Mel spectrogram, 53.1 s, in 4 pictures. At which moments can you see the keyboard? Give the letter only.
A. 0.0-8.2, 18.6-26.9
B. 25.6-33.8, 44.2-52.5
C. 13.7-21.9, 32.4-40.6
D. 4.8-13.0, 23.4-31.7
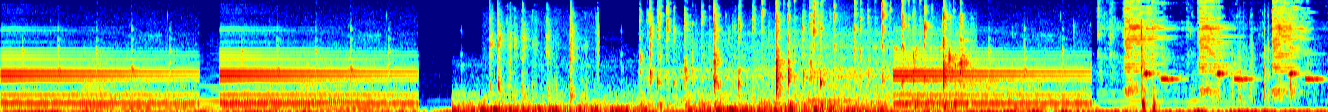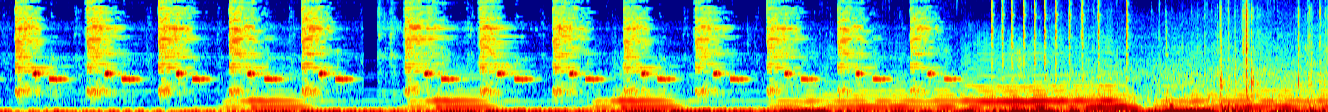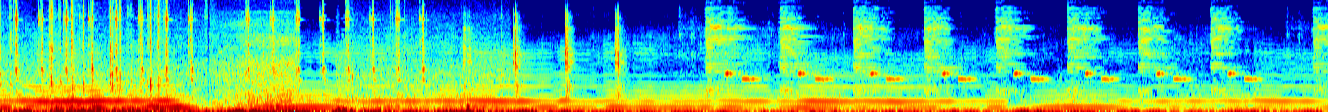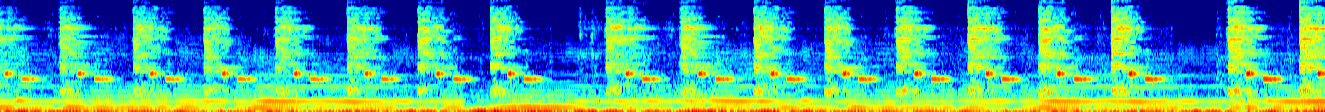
D.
